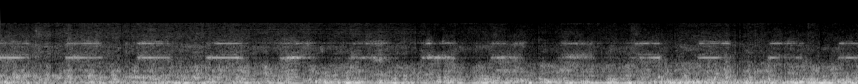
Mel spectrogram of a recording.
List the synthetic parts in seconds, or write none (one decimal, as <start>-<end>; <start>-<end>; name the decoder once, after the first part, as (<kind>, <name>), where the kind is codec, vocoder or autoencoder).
2.4-6.4 (codec, SNAC)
